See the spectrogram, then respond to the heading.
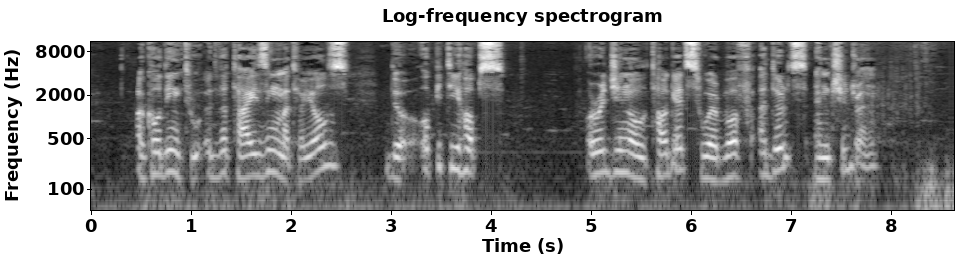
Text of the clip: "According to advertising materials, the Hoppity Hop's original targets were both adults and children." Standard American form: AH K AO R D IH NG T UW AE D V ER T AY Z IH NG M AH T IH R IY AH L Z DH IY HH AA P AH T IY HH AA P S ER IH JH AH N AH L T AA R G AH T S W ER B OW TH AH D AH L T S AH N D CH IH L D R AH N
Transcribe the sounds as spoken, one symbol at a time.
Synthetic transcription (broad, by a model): AH K AO R D IH NG T UW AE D V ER T AY Z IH NG M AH T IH R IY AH L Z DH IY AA P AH T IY HH AA P S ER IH JH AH N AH L T AA R G AH T S W ER B OW TH AH D AH L T S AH N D CH IH L D R AH N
